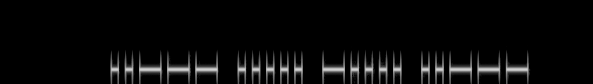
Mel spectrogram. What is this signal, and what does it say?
Morse code, heard as a keyed tone, about 17 wpm, 700 Hz. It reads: 2562
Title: Common Cut Numbers - 4-Digit 17wpm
